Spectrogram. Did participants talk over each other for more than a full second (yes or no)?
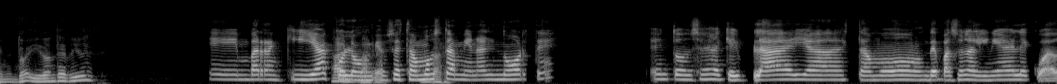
yes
